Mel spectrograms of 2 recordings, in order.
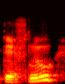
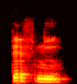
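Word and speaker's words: Tefnout: Tefnou, son nom existe jusqu'à maintenant, bon, là c'est marqué Tefnou, mais normalement ça se prononce Tefni.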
